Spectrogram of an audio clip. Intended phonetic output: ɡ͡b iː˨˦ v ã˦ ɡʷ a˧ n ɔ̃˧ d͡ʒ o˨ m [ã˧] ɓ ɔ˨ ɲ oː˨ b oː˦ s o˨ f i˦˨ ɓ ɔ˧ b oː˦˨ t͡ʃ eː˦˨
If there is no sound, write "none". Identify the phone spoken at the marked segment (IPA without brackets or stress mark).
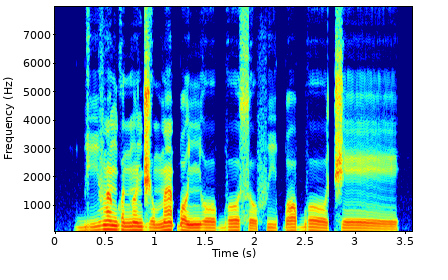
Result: ã˦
